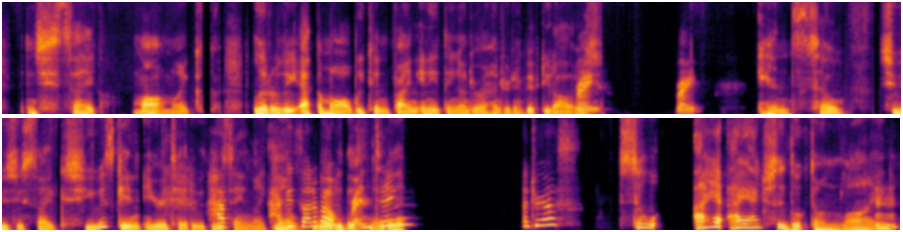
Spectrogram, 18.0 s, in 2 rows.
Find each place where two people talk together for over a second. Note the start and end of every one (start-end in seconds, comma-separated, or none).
11.7-13.0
